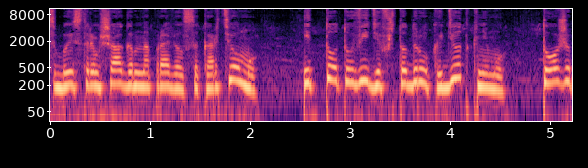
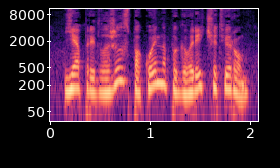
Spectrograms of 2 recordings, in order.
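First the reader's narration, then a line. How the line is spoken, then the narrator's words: Quick. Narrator (Russian): быстро сказал Тёме Макс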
